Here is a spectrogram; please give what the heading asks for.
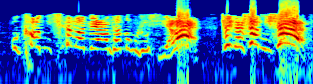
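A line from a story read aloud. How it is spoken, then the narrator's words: Shout. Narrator (Chinese): 那边的黑瘦子喊了一声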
